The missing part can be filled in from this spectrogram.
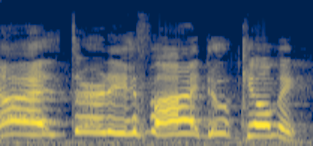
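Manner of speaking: very high mock-scared voice; hammed-up frightened pleading; mock panicked surrender. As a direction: give in as if threatened. Customer giving in to threats.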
